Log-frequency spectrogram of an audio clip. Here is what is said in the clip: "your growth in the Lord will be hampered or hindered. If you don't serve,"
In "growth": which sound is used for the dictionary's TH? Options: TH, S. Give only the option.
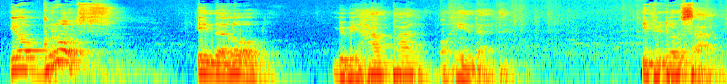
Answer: S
